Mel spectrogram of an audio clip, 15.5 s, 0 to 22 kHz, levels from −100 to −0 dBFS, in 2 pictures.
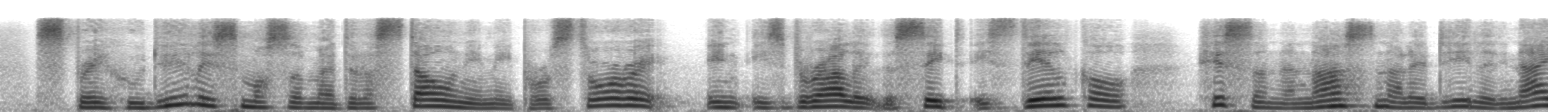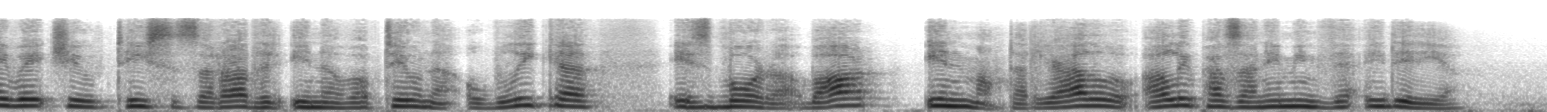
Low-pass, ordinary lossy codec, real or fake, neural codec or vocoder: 10.8 kHz; none; fake; codec, 16 kHz in and 24 kHz out, 0.4 kbps, LongCat-Audio-Codec, fine tuned four codebook decoder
